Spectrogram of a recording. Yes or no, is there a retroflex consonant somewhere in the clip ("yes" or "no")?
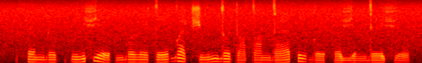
yes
